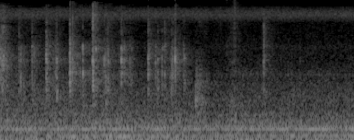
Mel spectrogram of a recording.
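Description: Fingers tap quickly on a computer keyboard while a layer is renamed in drawing software, a rapid burst of light key clicks that thins out toward the end, faint and close over a low steady hum.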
